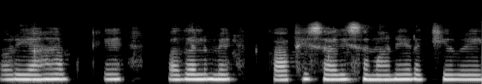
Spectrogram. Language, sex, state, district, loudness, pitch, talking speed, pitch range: Hindi, female, Bihar, East Champaran, -14 LUFS, 230 Hz, 135 wpm, 225-235 Hz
